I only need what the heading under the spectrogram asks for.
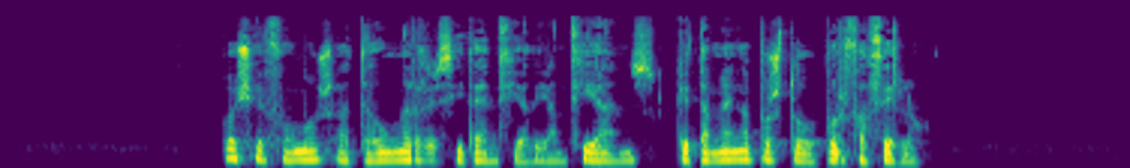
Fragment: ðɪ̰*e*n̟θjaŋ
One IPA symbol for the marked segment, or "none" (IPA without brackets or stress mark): a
